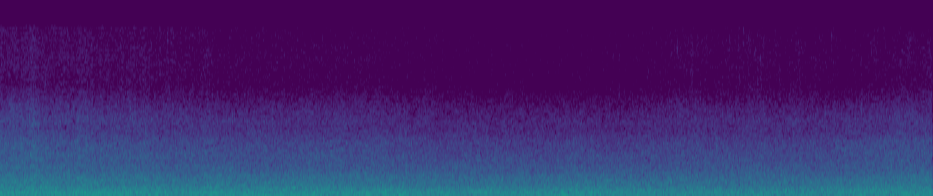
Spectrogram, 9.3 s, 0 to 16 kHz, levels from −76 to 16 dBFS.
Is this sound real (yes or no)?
yes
